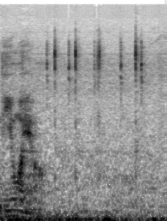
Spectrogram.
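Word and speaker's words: Leo: 저는 유튜브 레오의 생각들의 주인장 레오입니다. 영어 발음으로는 리오예요.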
